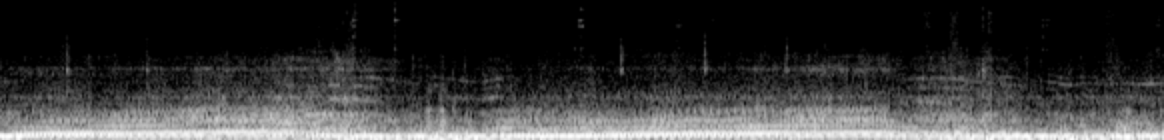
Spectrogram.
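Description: A Nissan Skyline GT-R fitted with a UniClutch, driven at moderate pace on a racetrack: a loud, steady engine drone heard from inside, pitch rising and settling with gentle acceleration and gear changes, no talk.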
